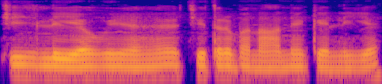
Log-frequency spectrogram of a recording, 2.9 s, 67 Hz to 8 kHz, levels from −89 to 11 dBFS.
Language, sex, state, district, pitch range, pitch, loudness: Hindi, male, Uttar Pradesh, Hamirpur, 90-95 Hz, 95 Hz, -16 LUFS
